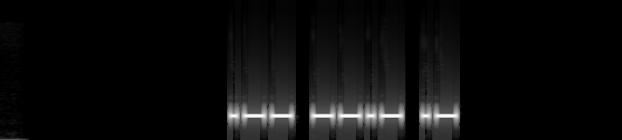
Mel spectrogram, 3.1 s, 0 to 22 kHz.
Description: Morse code, heard as a keyed tone, about 36 wpm, 700 Hz. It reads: WQA
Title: USA Call Sign Postfixes - 3 Letters 35wpm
